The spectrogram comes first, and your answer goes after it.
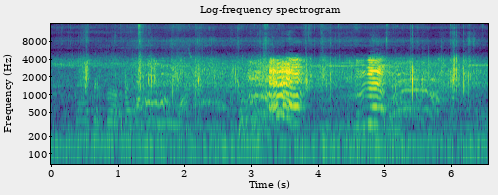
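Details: Seven-month-old Etawa doe, 70 cm at the shoulder, gives two short wavering bleats a second or so apart, amid people talking and faint rustling.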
